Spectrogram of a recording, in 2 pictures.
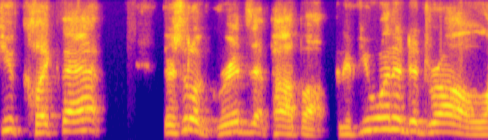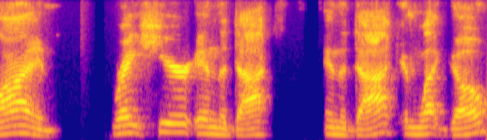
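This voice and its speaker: Moving at a fairly quick pace, a man uses a high pitch and lively intonation in a dry, close sound with no echo. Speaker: product demo presenter. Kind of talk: webinar software demo. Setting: home office, webinar. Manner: fast.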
